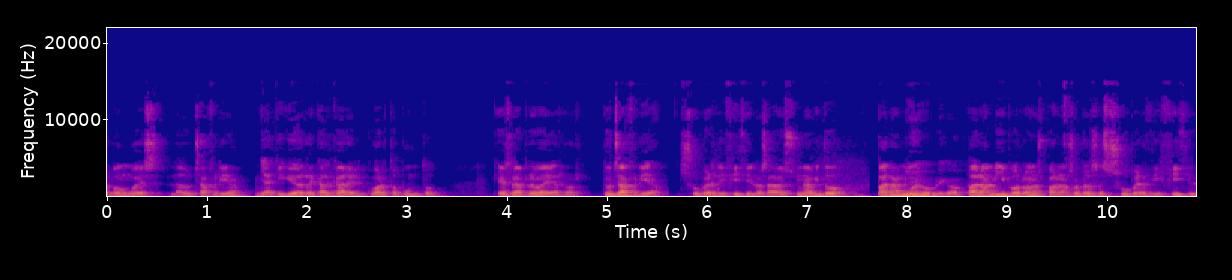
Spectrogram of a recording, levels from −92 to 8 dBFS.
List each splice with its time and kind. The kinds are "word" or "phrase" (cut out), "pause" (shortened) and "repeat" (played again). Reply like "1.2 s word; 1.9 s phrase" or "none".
1.4 s pause; 3.7 s pause; 4.8 s pause; 5.6 s pause; 7.6 s pause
